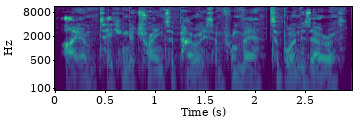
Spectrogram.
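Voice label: VoiceActing es, Male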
